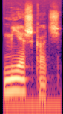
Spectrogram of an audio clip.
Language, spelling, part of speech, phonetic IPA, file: Polish, mieszkać, verb, [ˈmʲjɛʃkat͡ɕ], Pl-mieszkać.ogg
